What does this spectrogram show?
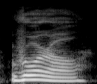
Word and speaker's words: rural: This word is famous because even native speakers sometimes stumble over it. The word is rural. Go ahead. Give it your best shot. That wasn't easy, was it? A natural American pronunciation sounds close to rural.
